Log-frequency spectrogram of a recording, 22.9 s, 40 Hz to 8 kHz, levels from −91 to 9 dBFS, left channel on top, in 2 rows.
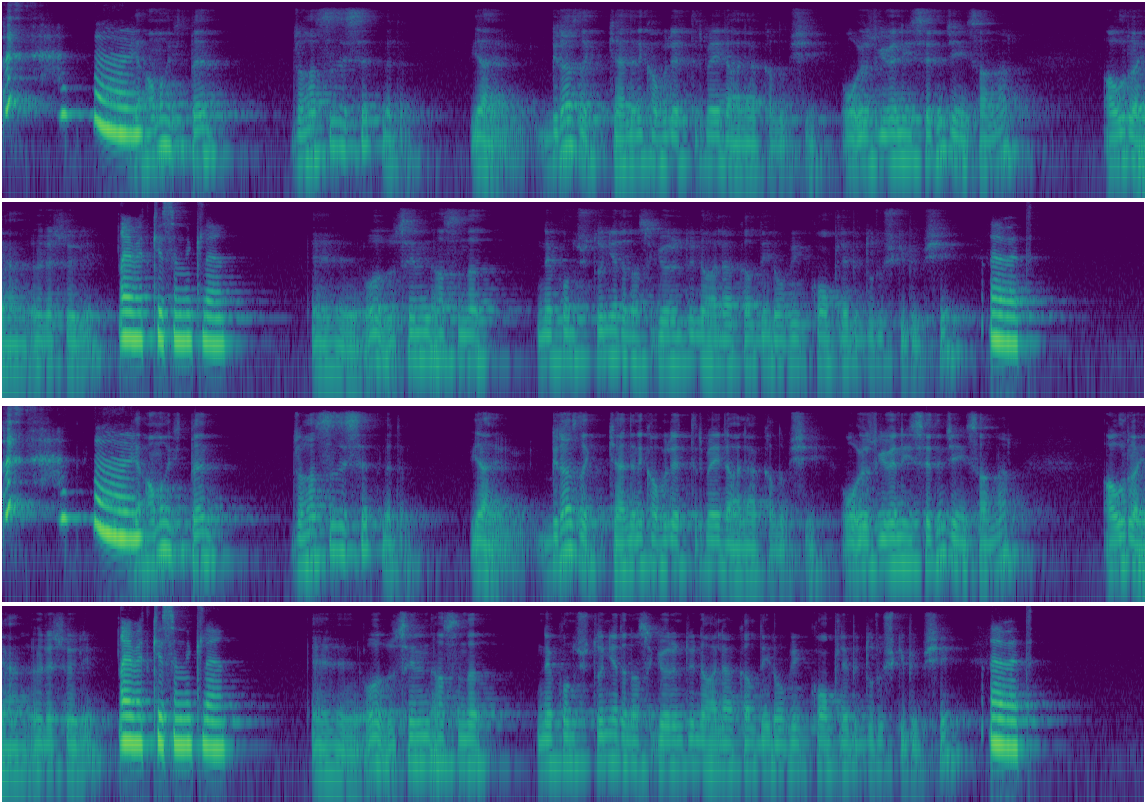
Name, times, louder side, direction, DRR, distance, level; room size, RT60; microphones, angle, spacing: voice 1, 0.0-1.4 12.6-13.7 21.3-21.6, right 2 dB, 20° right, 14 dB, 0.4 m, -22 dB
voice 2, 1.2-2.1 2.9-4.1 4.7-10.1 11.0-12.4 14.5-16.2 16.8-20.9, right 1 dB, 35° right, 6 dB, 1.1 m, -35 dB
10.0 x 9.8 x 7.9 m, 0.93 s
head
